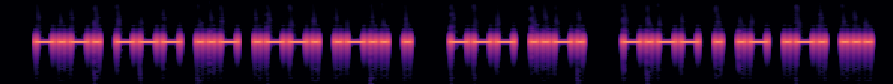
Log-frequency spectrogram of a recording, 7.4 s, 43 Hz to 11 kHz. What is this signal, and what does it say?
Morse code, heard as a keyed tone, about 24 wpm, 700 Hz. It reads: COUPLE OF YEARS
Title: Speed-Racing - Sets of 5 Words 25wpm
